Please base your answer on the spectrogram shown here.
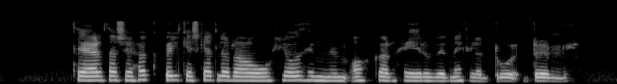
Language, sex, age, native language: Icelandic, female, 30-39, Icelandic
